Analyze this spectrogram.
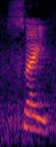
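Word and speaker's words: ψ: இதை வந்து இட் is denoted by the simple சை. இதை வந்து எப்படி நம்ம ப்ரொனவுன்ஸ் பண்ணணும் அப்படின்னா சை.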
